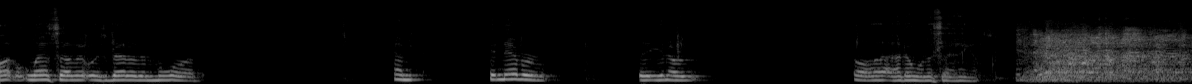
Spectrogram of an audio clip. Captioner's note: laughter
